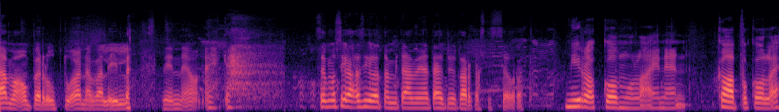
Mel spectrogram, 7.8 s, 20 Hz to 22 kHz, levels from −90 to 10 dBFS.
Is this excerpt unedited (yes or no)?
no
